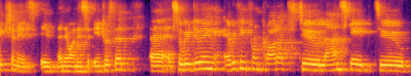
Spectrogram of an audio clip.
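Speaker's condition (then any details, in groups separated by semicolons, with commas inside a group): No condition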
